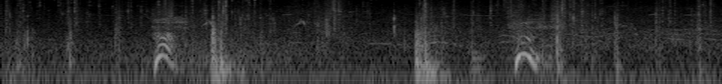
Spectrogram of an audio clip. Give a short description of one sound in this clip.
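A young man exclaims loudly into a microphone.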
